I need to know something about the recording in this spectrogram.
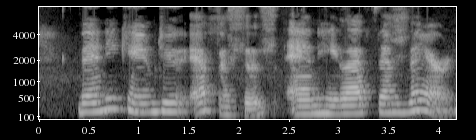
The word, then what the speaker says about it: Ephesus: 18 ver 18 all right how do you pronounce e p h e s u sesus Ephesus okay she's asking about 19 well I moved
